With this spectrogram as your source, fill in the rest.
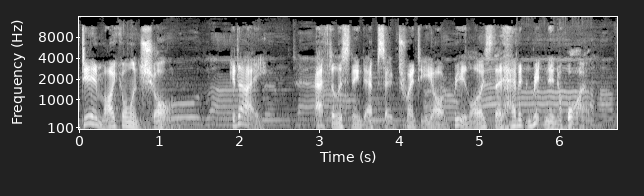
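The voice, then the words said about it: Put-on Australian accent. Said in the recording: “read this in an Australian accent”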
